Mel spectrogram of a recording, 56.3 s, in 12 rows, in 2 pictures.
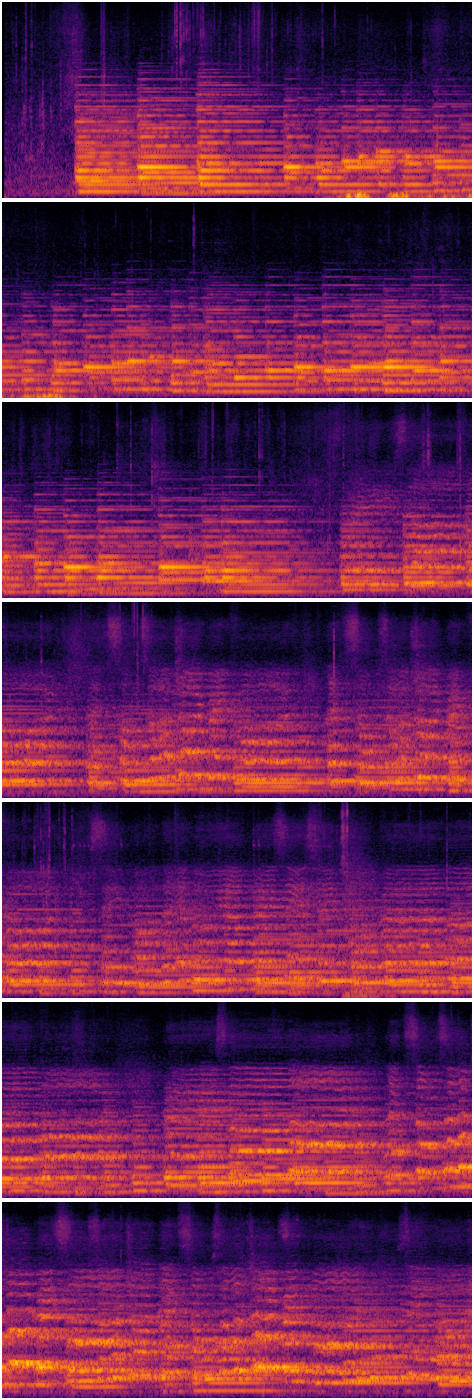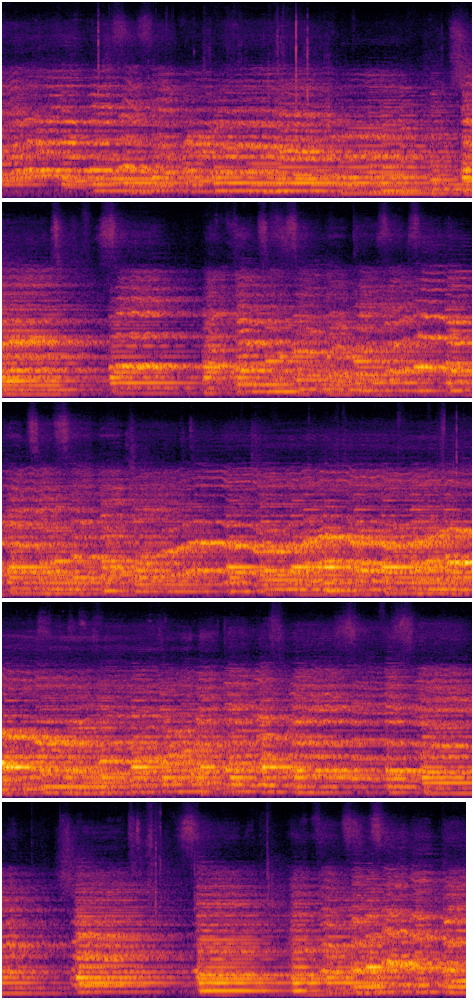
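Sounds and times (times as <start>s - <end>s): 
concert choir singing: 0.7s - 56.3s.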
